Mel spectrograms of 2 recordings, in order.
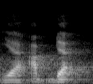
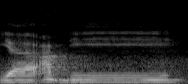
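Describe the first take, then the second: First: The word ends in a short a vowel. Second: The word ends in a long i vowel. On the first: "tapi alif dibuang" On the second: "menetapkan ya mutakalimnya"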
